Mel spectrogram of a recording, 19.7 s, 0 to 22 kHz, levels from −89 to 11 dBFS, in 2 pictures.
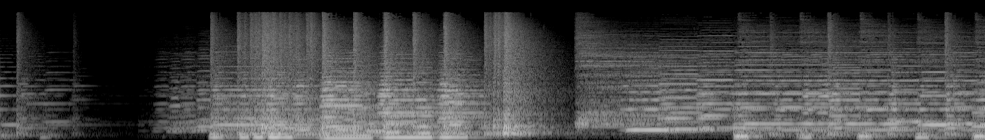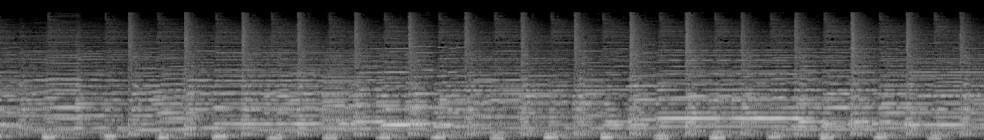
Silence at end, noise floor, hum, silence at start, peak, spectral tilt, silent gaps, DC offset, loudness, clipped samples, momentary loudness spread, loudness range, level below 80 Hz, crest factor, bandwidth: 0 s; -73 dBFS; none; 0 s; -4 dBFS; -5.5 dB/octave; none; under 0.1%; -22 LUFS; under 0.1%; 8 LU; 4 LU; -34 dBFS; 18 dB; 15.5 kHz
